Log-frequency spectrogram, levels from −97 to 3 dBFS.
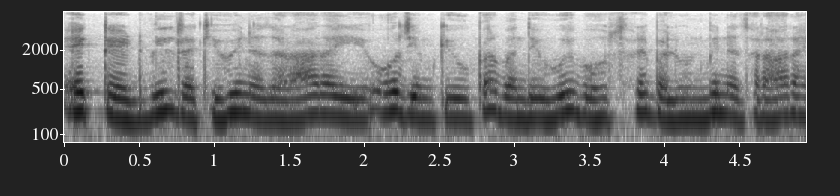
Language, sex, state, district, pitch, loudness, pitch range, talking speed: Hindi, female, Bihar, Katihar, 190 Hz, -18 LUFS, 180-210 Hz, 255 wpm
